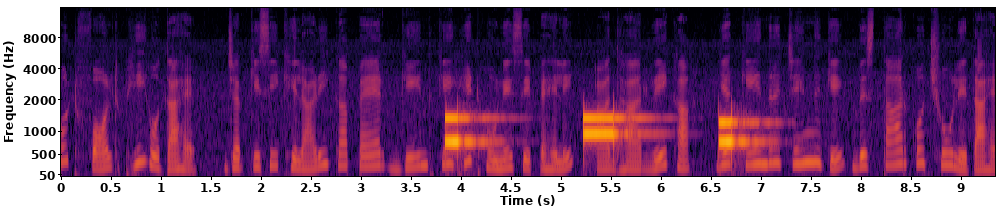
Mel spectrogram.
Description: DTMF, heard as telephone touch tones, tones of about 220 ms, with room echo and speech in Hindi. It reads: 5 0 4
